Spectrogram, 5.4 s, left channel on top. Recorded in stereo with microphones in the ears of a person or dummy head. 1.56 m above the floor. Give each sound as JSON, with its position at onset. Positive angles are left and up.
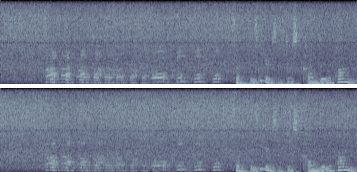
{"t": 0.7, "sound": "laughter", "side_deg": 75, "distance_m": 2.5}
{"t": 3.5, "sound": "a woman speaking", "side_deg": 10, "distance_m": 2.0}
